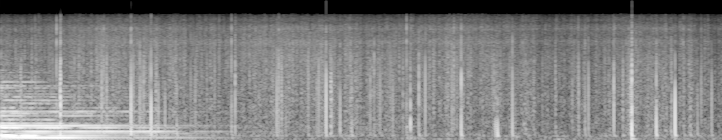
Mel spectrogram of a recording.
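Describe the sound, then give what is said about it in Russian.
Surface crackle from an old vinyl record playing on air: a soft, steady hiss dotted with irregular sharp clicks and pops, with the tail of faint music fading out during the first couple of seconds. “Друзья, не удивляйтесь, что такой шелест в эфире. Это обычная процедура, когда играет винил, да, особенно когда пластиночка а, старенькая, да, вот, поэтому э, есть шероховатости.”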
